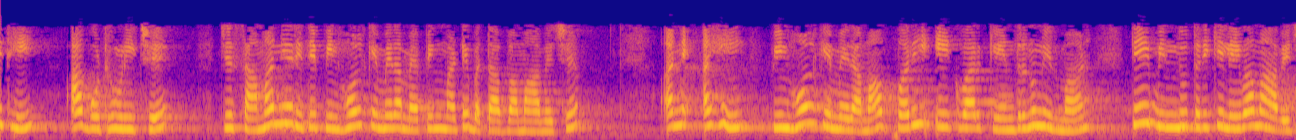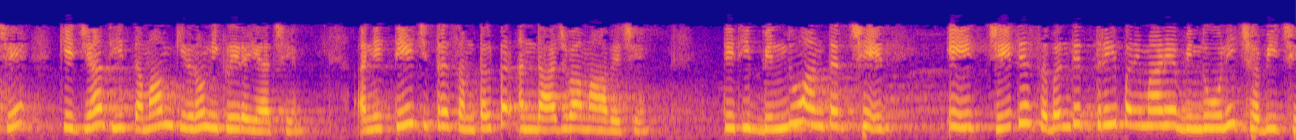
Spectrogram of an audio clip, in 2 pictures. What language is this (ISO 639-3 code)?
guj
